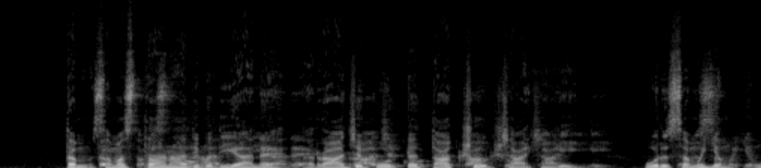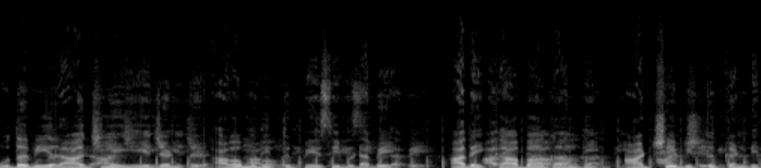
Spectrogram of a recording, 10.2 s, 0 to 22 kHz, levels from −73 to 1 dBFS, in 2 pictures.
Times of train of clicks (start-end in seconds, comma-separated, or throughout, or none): 6.01-10.05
